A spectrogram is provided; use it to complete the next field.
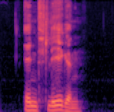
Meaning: out-of-the-way
- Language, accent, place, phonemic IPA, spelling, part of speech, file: German, Germany, Berlin, /ɛntˈleːɡn̩/, entlegen, adjective, De-entlegen.ogg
